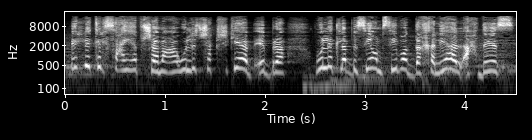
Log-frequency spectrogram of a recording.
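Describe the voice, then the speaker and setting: An actress playing a calm, reasonable neighbor woman who coaxes and lectures in an Egyptian accent. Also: very high-pitched, racing, soft background music. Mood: coaxing. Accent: Egyptian Arabic. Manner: coaxing, lecturing. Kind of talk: comedy sketch.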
